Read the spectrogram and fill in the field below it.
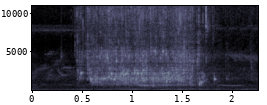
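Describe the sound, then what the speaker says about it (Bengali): Fresh chhana being rinsed under cold water, a short close rush of running water lasting over a second, with faint drips as it stops. "ছানাটা গরম জল থেকে ছেঁকে নিয়ে ঠান্ডা জল দিয়ে দু থেকে তিনবার ভালো করে ধুয়ে"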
